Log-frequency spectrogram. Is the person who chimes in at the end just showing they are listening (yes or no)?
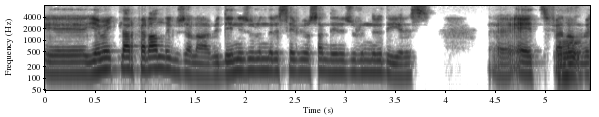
yes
